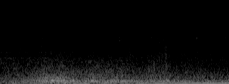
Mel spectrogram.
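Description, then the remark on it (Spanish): Steady rain pours down outdoors on a street with traffic lights, a dense continuous hiss with a deep low rumble underneath like thunder. No voices, just the constant wash of a storm. “En la calle, la lluvia cae sobre el semáforo que pasa de ámbar a verde.”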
